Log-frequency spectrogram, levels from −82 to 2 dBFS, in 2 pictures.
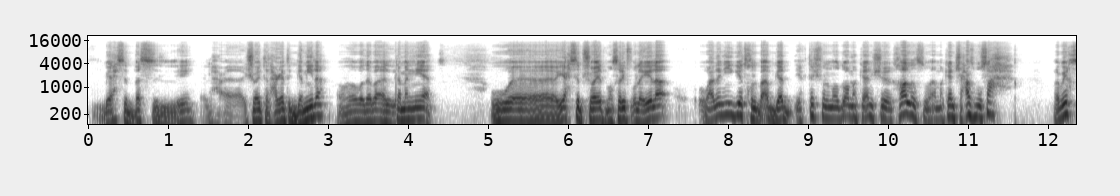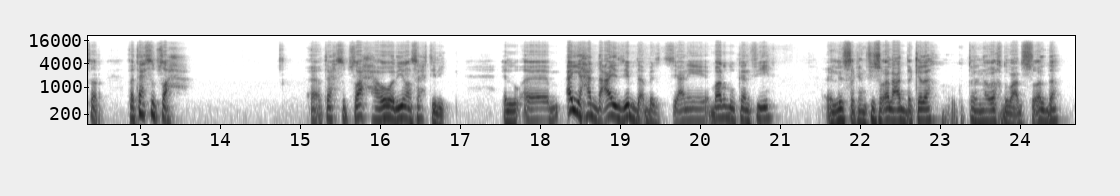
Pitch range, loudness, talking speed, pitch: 120-150 Hz, -21 LUFS, 140 wpm, 135 Hz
